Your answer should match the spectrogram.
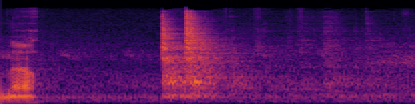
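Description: A single short clatter about a second in, from the metal barrel and plastic barrel cutter being handled.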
